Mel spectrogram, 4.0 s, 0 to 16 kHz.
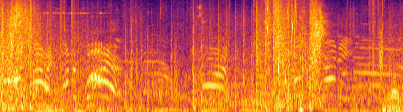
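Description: Rapid bursts of gunfire crackle through a Battlefield 6 firefight, with close automatic fire layered over distant shots and booms, sustained and loud throughout as voices call out over the battle.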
